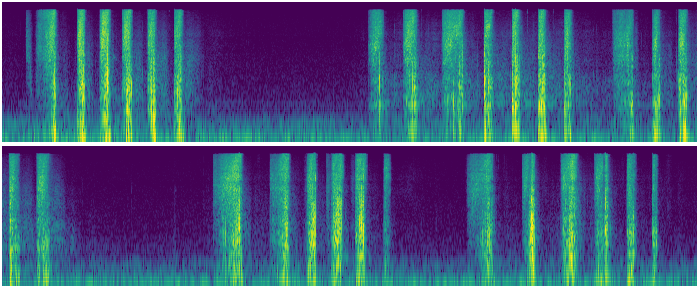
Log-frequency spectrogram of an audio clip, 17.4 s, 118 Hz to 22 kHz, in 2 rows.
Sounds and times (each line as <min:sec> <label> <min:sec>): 0:00.3 Brushing off a down/nylon jacket 0:02.5
0:04.6 Brushing off a down/nylon jacket 0:09.5
0:11.4 Brushing off a down/nylon jacket 0:13.6
0:14.5 Brushing off a down/nylon jacket 0:16.9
